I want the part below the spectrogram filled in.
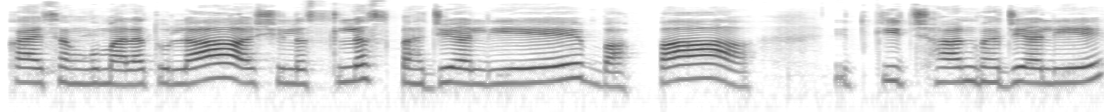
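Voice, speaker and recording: A woman's voice: high voice, steady tone, measured pace, pushed and bright, no echo. A woman playing a busy, talkative village housewife in a comedy cartoon, chatting colloquially with a rural Maharashtrian accent. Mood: explaining. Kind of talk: animated comedy cartoon dialogue.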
